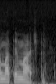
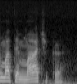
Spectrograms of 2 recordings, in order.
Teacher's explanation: Olha que a antepenúltima, ela está sendo a sílaba tônica, ok? Então isso vai me dizer que ela é uma proparoxítona.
